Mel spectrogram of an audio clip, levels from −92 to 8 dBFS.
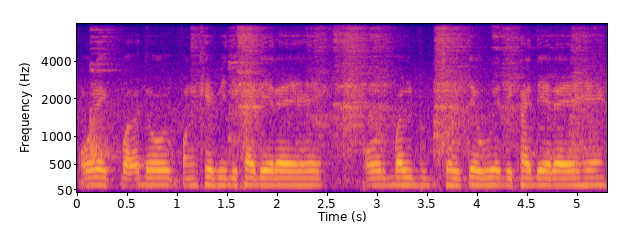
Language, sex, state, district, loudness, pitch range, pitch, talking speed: Hindi, male, Gujarat, Gandhinagar, -15 LUFS, 130-135 Hz, 130 Hz, 205 wpm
